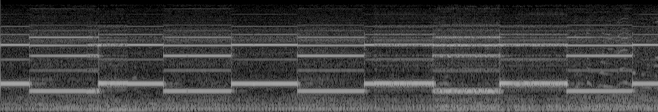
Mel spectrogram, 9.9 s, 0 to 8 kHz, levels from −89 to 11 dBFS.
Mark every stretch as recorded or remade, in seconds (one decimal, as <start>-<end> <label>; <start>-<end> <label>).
0.0-1.3 recorded; 1.3-1.9 remade; 1.9-5.6 recorded; 5.6-8.5 remade; 8.5-9.9 recorded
